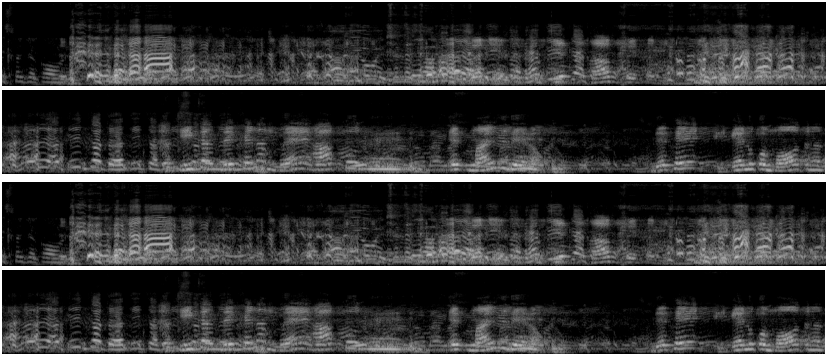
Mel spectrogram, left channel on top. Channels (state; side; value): identical; both; correlation 1.00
